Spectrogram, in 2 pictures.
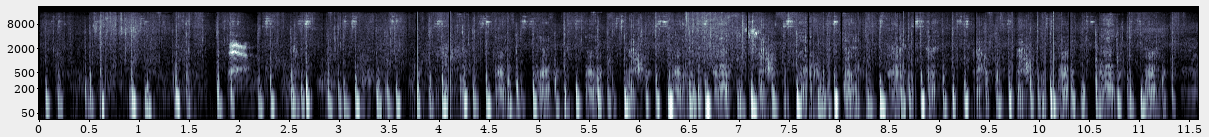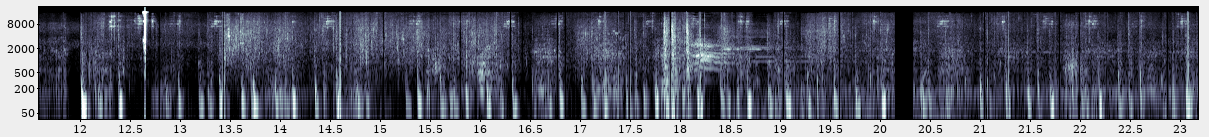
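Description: A horse gallops steadily, hooves pounding on the ground.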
